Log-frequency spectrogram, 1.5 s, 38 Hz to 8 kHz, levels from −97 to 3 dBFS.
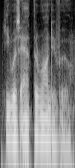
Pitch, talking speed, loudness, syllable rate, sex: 85 Hz, 200 wpm, -17 LUFS, 5.3 syllables/s, male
